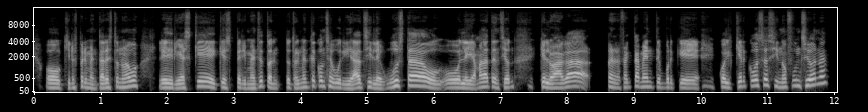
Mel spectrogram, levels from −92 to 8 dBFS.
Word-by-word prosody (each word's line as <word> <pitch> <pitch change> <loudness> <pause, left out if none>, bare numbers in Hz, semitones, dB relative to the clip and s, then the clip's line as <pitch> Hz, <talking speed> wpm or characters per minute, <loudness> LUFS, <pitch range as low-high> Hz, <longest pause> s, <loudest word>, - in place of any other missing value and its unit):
o 145 -2 +1
quiero 150 -1 -5
experimentar 140 -2 -1
esto 160 +3 0
nuevo", 185 +5 +1 0.3
le 150 +1 +2
diría 145 -1 +1
es 145 - -3
que 185 -6 +1
que 160 - 0
experimente 140 +3 -3
total 140 -7 -1
totalmente 160 +5 -3
con 200 -1 -2
seguridad. 155 -6 +1
Si 175 +2 -3
le 135 -3 +2
gusta, 200 - +4
o 150 0 0
o - - +2
le 145 -1 +3
llama 135 +5 +1
la - - +5
atención, 160 -1 -2 0.4
que 180 - +2
lo 140 -2 +3
haga 180 +6 +3 0.2
perfectamente, 170 +2 -1
porque 150 -3 0 0.3
cualquier 170 +3 -2
cosa, 220 +3 0
si 200 -2 -6
no 165 0 -3
funciona, 225 - -1
160 Hz, 170 wpm, -24 LUFS, 145-190 Hz, 0.4 s, la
